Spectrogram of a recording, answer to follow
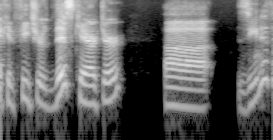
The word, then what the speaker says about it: Zenith: feature this character uh Zenith I guess is how you pronounce her name yeah like the old TV sets but yeah I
